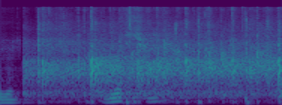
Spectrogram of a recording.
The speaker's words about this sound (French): Je, vous remercie, je remercie, tous les intervenants de cette table ronde. Euh, je vous demande de les applaudir.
